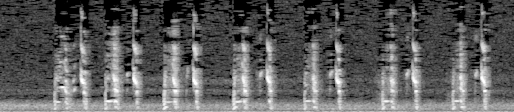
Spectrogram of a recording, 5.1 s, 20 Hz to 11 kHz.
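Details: Female peregrine falcon calling loudly above a nest box on a tower in the Netherlands, bowing, with the male nearby, late morning on 22 August 2019; harsh, broadband notes in quick pairs and clusters, repeated steadily throughout.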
